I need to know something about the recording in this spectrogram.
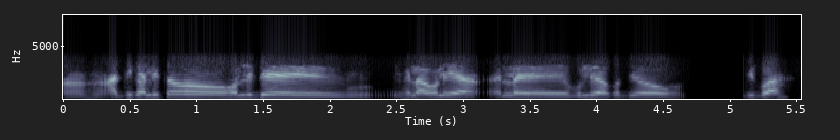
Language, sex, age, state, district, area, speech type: Odia, female, 45-60, Odisha, Malkangiri, urban, conversation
